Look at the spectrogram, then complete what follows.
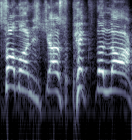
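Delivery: shrill, very loud, very high, blaring shout. A game master voices a face appearing on a door, very loud voice. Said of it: "says in a very loud voice".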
